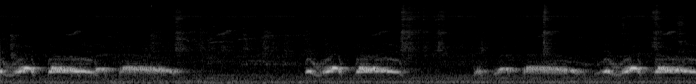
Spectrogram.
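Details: Pesom-style spotted dove lure call for a rival; repeated low, hollow coo phrases, each starting with a quick rising note and then held, sounding almost continuously, with faint clicks behind.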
